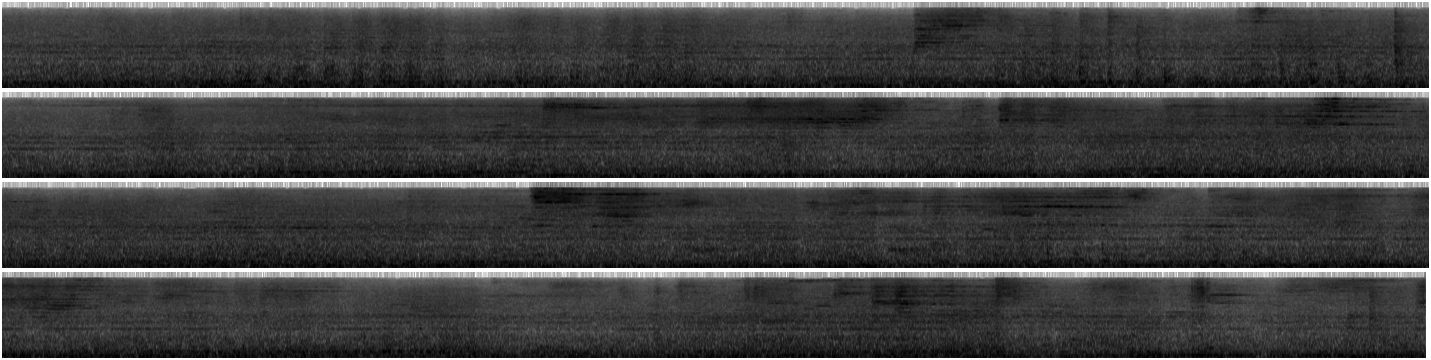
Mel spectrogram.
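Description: Double-stack intermodal freight train's container well cars rolling past: a steady, loud rumble of steel wheels on rail, with high wheel squeal that comes and goes several times.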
